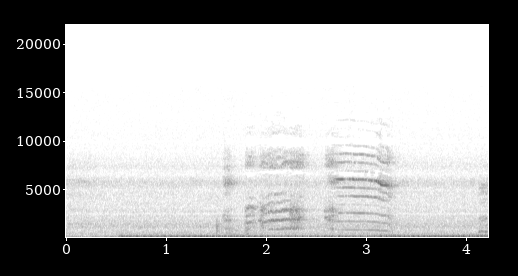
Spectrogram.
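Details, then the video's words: Chickens in a coop with a mixed flock of egg-laying breeds give a few drawn, wavering squawks midway, set against a loud, steady low rumbling hum. "Relaxing Chicken Coop Sounds"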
